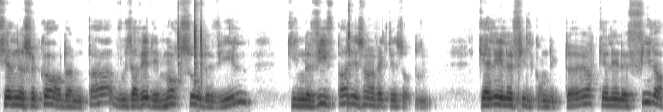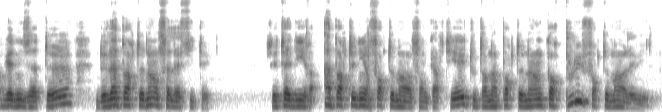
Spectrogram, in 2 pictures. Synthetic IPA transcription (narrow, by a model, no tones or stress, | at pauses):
siɛlnəsəkɔɔʁd̪ɔnpavuzaved̪emɔʁsod̪əvil | kʲinəvivpalezɛ̃avɛklezot̪χ | kɛlɛləfilkɔ̃d̪yk̚t̪œʁkɛlɛləfilɔʁɡanizat̪œːʁd̪əlapaʁt̪ənɑ̃salasit̪e | set̪ad̪iʁapaʁt̪əniʁfɔʁt̪əmɑ̃asɔ̃kaʁt̪jet̪ut̪ɑ̃napaʁt̪ənɑ̃ːkɔʁplyfɔʁt̪əmɑ̃alavḭl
